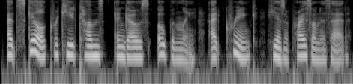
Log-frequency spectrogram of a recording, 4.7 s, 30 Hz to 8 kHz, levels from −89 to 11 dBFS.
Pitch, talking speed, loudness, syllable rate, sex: 180 Hz, 205 wpm, -21 LUFS, 5.1 syllables/s, female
